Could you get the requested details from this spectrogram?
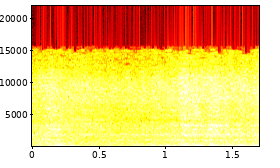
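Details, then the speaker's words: Cold 1963 Chevy 1-ton flatbed truck idling after sitting overnight at about 48°F; it has no choke, so it needs the throttle feathered. Low, slightly uneven rumble that won't settle, rough cold idle until heat builds. "That's pretty damn good for sitting overnight. You can hear she's not happy. A little heat built up into it."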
